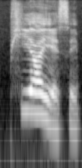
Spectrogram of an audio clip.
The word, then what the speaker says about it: PISA: 가장 세계 적게 하면서 그 pisa 서라고 보통 발음하는 거 같은데 거기서 1등을 하고음 대한민국은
